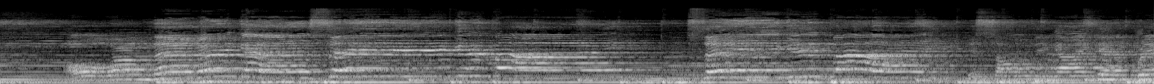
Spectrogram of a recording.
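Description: A man singing into a microphone over backing music, holding long notes that slide in pitch.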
